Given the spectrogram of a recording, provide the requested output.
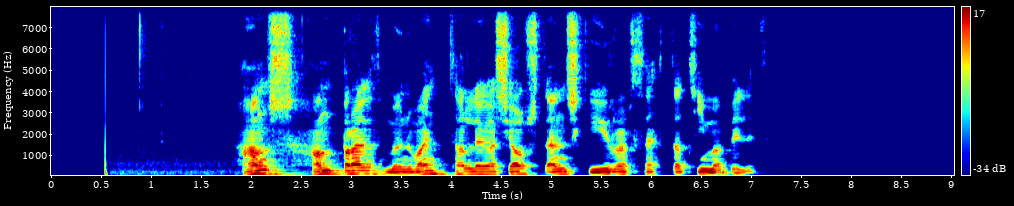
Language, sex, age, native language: Icelandic, male, 60-69, Icelandic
